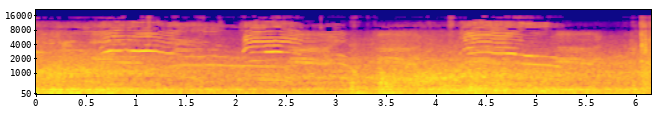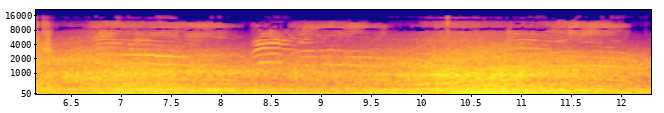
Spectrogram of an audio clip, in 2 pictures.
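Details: Stray kittens in Istanbul meowing loudly from hunger, a run of rising-then-falling harmonic meows repeated every second or so, several voices overlapping, over steady low street rumble.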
